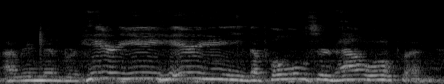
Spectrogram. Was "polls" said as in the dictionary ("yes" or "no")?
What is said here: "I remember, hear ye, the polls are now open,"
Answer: yes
